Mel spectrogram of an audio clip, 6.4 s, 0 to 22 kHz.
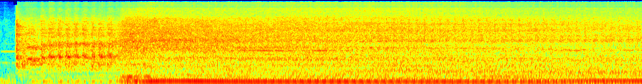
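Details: Three-door Land Rover Freelander, about 125,000 miles, cold start in snow after cooling system refill following coolant loss: starter whirs about a second, engine catches and settles into a steady, even idle with no stumble; clean start.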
